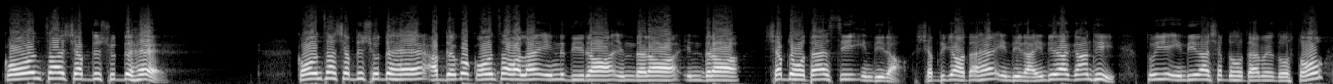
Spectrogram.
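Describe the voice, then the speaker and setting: A man teaching a spoken exam-prep Hindi lesson, lively, stretching words out and calling his students friends, with a Rajasthani Hindi accent. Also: high-pitched, moderate pace, smooth, no room sound, poor audio. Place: classroom or studio.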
